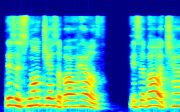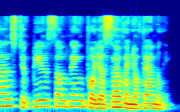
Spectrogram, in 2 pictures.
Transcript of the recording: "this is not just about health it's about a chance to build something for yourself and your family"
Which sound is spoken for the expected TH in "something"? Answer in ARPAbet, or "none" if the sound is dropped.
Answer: TH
